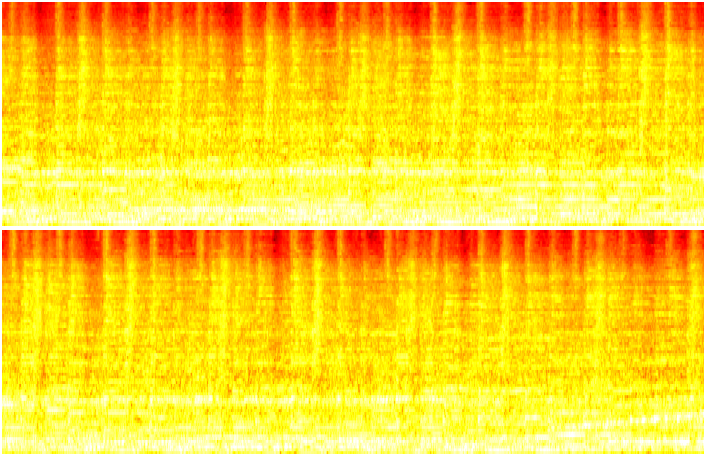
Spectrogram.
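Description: Loud electronic dance music from a DJ set played over a club sound system, with held synth tones over a steady beat. Near the end a rising sweep begins.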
